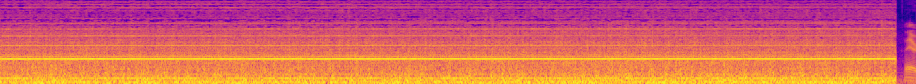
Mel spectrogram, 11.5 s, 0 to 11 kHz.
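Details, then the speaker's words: Mercury Verado 350 outboard running wide open with the top cowling off, so a loud, steady, high-pitched supercharger scream rides over the engine roar; normal supercharger whine, much louder without the cover's isolation. "are definitely loud when they're running wide open without that top cover it makes a big difference how much isolation that that cover makes"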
